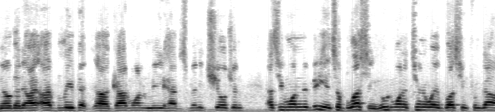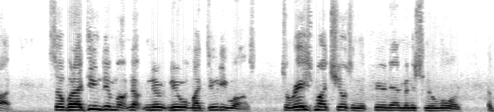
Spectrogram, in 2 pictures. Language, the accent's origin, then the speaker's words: English; Palm Bay, Florida, United States; I'm from Florida. If anybody wants to come down and visit us.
